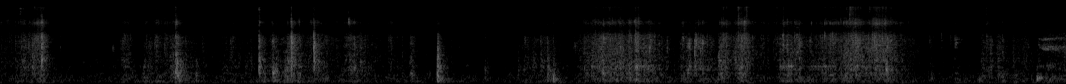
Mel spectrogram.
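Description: Paper and card being handled: scattered light rustles and taps, with a longer stretch of rustling about six to nine seconds in.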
